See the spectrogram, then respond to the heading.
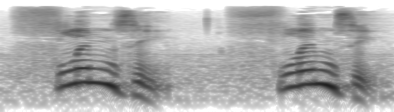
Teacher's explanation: It's not pronounced with an S sound, but it's closer to a Z sound.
